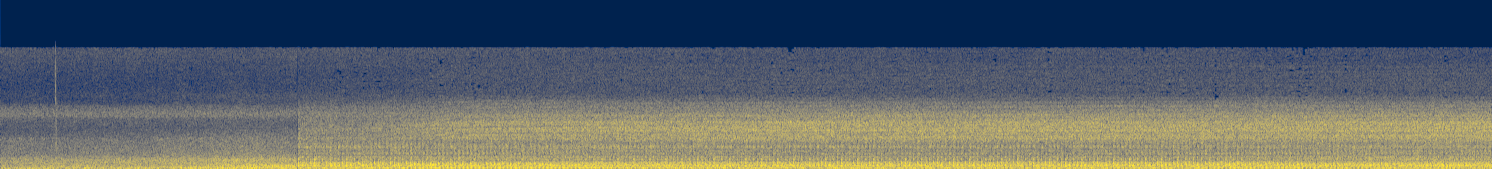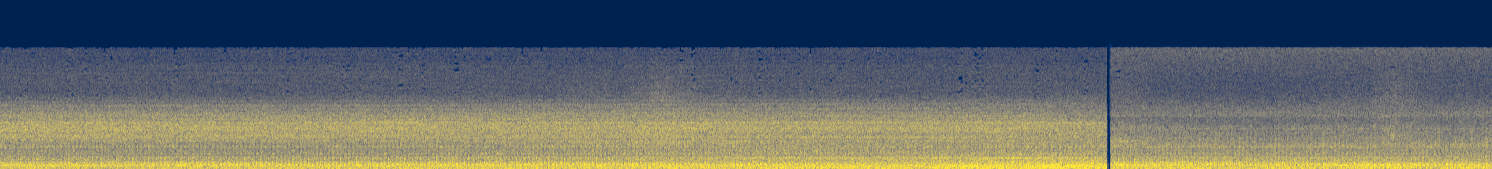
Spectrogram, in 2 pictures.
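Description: A vehicle engine idling: a steady hum that swells over the first few seconds and then holds level.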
